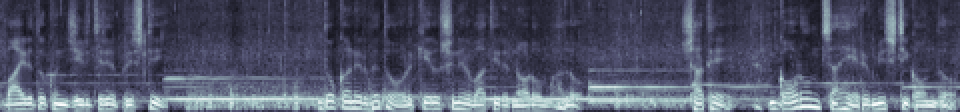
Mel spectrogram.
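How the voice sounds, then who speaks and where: A man narrating a scripted dramatic story in a solemn, deliberate way, with music behind him. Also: medium pitch, poor audio.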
